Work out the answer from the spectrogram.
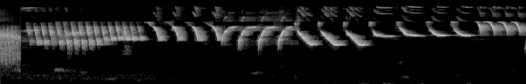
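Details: Canary in gacor ngerek song, aimed at getting quiet canaries singing: an opening dense high trill followed by a long series of quick downward-slurred whistles and sharp chirps.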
